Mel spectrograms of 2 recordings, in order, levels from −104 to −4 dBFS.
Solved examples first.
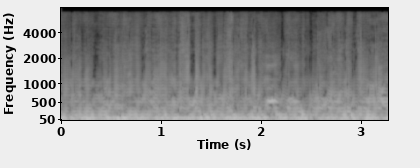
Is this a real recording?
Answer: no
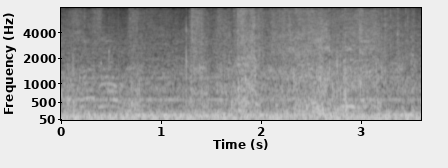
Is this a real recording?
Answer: yes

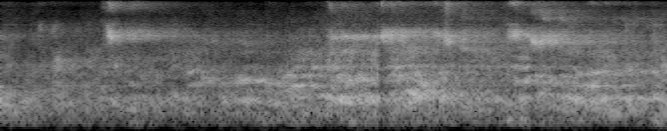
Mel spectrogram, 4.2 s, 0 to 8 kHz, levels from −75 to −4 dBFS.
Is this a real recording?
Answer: no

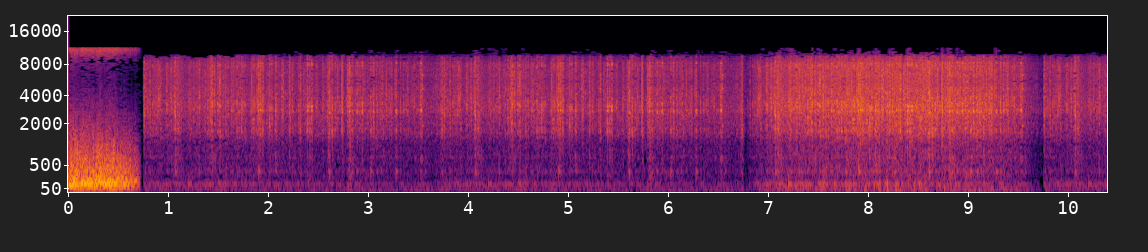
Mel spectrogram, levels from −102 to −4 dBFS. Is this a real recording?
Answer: yes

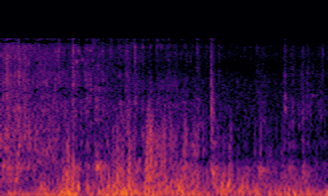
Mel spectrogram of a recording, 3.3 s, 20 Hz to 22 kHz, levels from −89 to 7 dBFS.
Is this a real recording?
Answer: yes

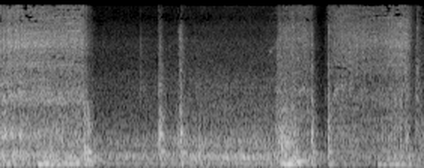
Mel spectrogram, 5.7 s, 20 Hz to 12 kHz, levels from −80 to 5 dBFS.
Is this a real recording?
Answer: yes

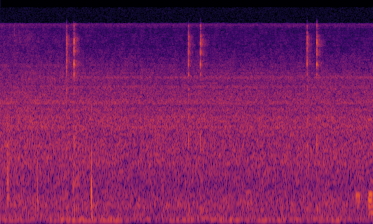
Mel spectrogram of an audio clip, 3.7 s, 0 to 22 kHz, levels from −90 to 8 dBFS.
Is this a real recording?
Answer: yes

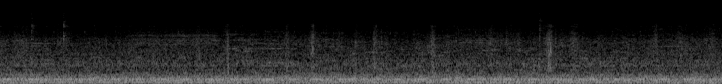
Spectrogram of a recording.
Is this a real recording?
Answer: yes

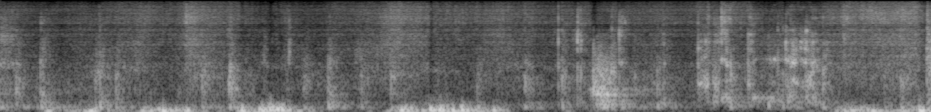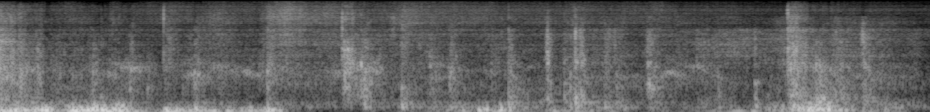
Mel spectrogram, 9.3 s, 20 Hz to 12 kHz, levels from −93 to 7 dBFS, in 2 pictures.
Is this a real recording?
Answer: no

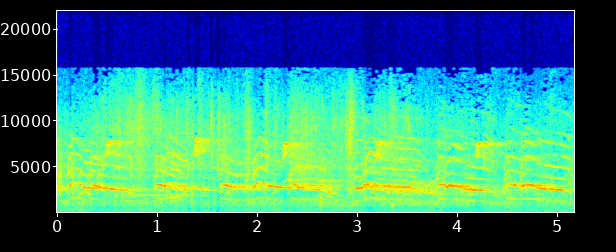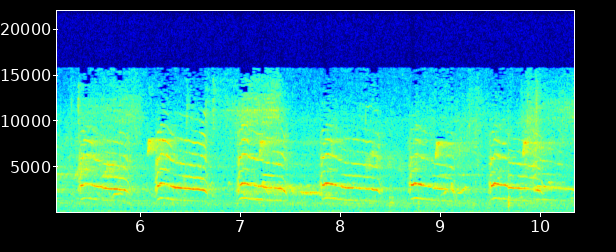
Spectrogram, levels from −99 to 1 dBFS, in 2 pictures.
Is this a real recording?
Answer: yes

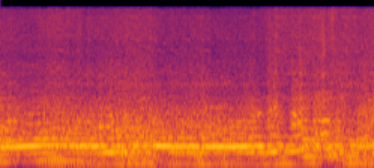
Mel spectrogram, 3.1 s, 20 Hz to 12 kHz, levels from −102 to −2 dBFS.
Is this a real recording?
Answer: no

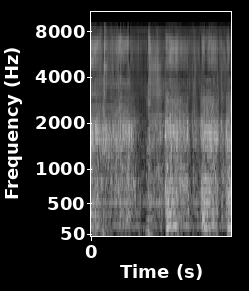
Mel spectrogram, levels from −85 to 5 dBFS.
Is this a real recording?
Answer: no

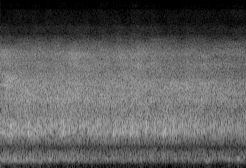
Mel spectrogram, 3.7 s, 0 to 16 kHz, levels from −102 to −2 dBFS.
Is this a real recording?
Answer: no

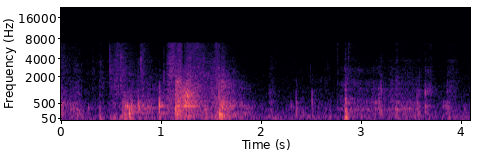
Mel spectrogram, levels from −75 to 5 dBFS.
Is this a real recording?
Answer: yes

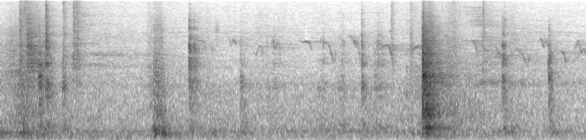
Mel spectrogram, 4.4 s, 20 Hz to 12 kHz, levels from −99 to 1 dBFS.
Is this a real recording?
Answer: yes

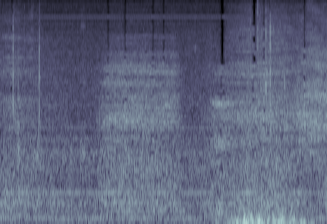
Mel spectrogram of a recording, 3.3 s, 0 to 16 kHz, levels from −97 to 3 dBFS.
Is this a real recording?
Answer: yes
